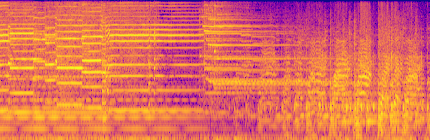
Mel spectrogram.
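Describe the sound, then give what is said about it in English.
A flock of geese in Belgium honk loudly and repeatedly in a busy, overlapping chorus, their nasal calls blending with a bright musical accompaniment that carries on steadily throughout. “A flock of geese joined in the melody in Belgium.”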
